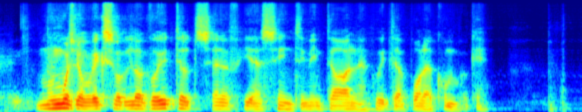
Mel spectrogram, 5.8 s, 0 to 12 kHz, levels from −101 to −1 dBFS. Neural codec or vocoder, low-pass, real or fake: codec, 16 kHz in and 24 kHz out, 0.6 kbps, FocalCodec, streaming, 2048 codes; 10.8 kHz; fake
